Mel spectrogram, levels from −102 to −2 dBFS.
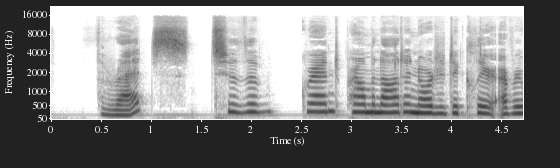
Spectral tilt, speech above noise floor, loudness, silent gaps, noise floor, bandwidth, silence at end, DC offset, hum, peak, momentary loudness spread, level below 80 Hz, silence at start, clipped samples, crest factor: -3.5 dB/octave; 35 dB; -34 LUFS; none; -68 dBFS; 16 kHz; 0 s; under 0.1%; none; -20 dBFS; 10 LU; -76 dBFS; 0.5 s; under 0.1%; 14 dB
